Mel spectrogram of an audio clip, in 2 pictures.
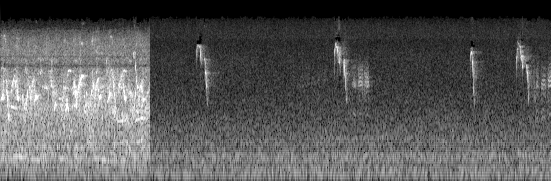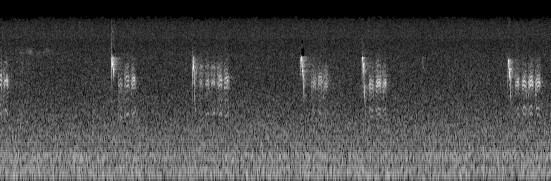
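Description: A dense chorus of many birds chirping cuts off abruptly about three seconds in. After that, a single bird repeats a short call every one to three seconds, a quick high whistle sweeping downward and often followed by a brief buzzy rattle, over a faint steady hiss.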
